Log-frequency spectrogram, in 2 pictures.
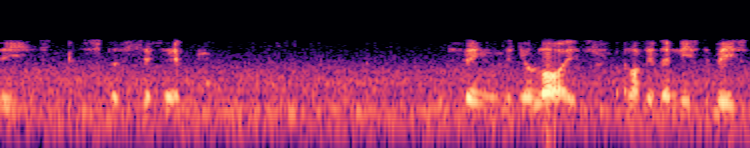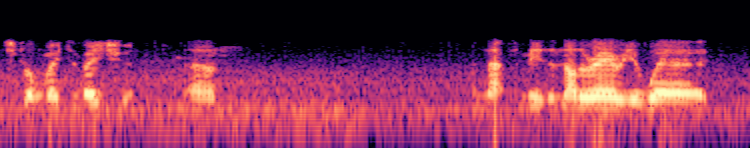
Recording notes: This is simply a test episode, no planned structure or content, just a 20 minute stream of consciousness while driving.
